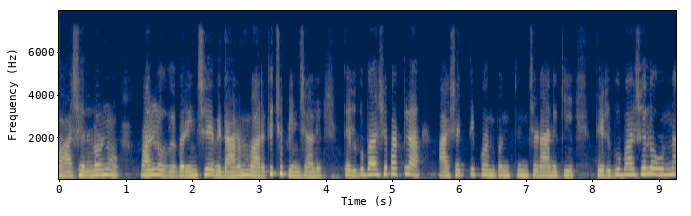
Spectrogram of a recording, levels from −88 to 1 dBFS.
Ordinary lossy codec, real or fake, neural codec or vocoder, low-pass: none; fake; codec, 44.1 kHz, 2.6 kbps, SNAC; 7.2 kHz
